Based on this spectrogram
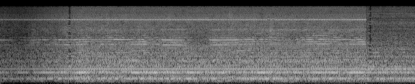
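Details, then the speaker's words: Longbeach 1/8 inch flat end mill milling the screw guide section of an injection mold for a Morgan G-100T press: piercing steady high-pitched screech over spindle whine throughout the cut, end mill chatter. "this is using the Longbeach 1/8 inch flat end mill and if you listen you can hear these screeching"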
